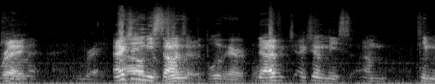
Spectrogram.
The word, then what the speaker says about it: Misato: Actually, The Misato. blue-haired one. Yeah, I'm Team Misato now. Mikasa? Misato.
